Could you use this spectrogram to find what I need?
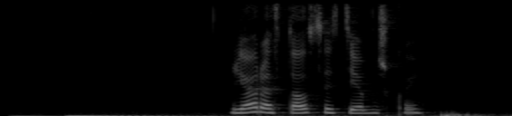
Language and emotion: Russian, neutral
